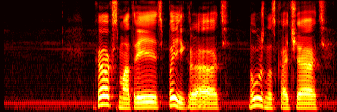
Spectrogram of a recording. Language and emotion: Russian, sad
